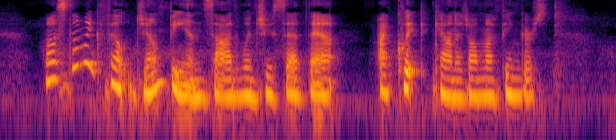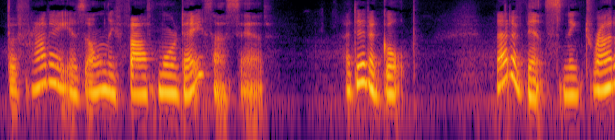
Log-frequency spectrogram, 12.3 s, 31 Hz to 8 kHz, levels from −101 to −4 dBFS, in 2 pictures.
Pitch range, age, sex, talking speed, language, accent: 195-270 Hz, 30-49, female, 155 wpm, English, American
